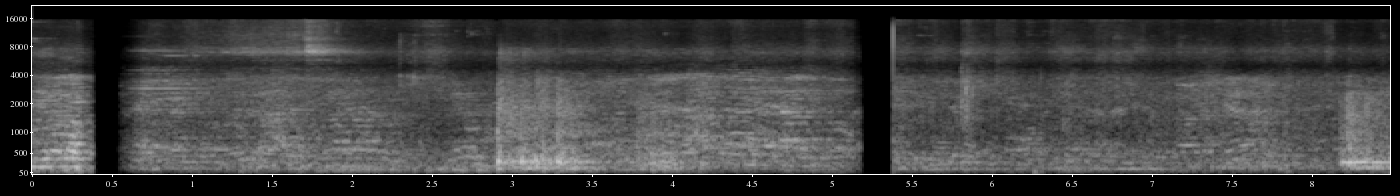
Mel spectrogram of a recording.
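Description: A crowd of women chatters and murmurs nearby.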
